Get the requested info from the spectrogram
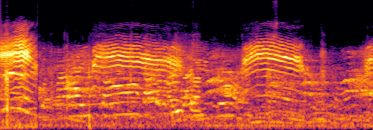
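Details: Hungry cat asking to be fed: a sharp short cry, then two long, steady, high meows, the second fading toward the end.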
